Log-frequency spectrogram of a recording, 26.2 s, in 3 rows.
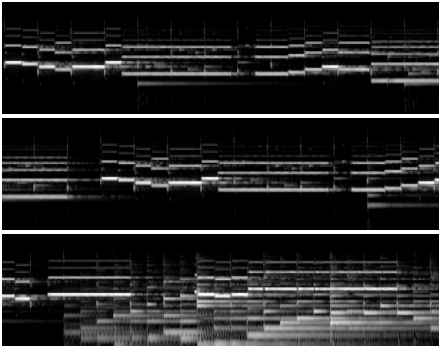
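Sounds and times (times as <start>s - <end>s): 
theme music accompaniment: 0.0s - 26.2s.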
